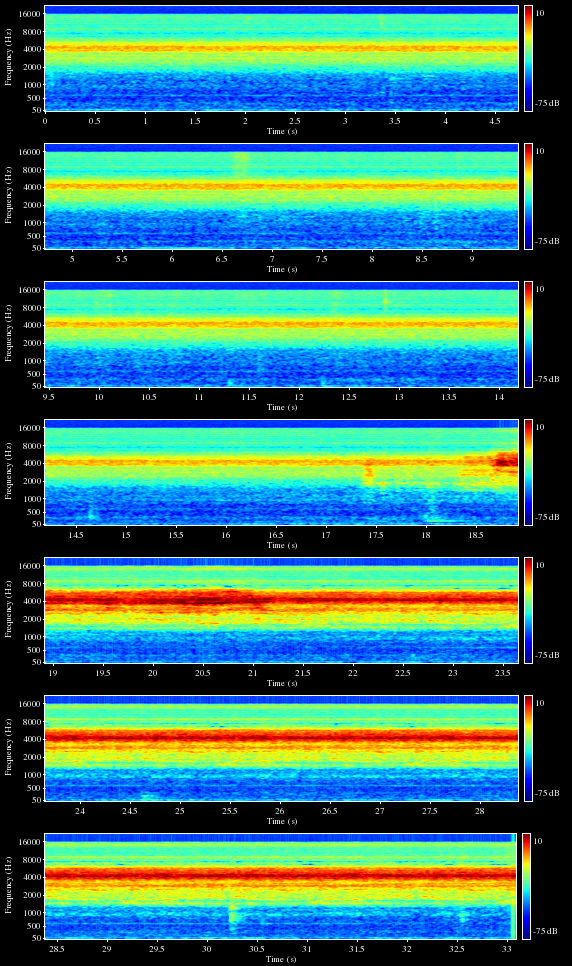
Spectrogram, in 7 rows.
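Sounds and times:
steam locomotive hiss: 11.5 - 33.0.

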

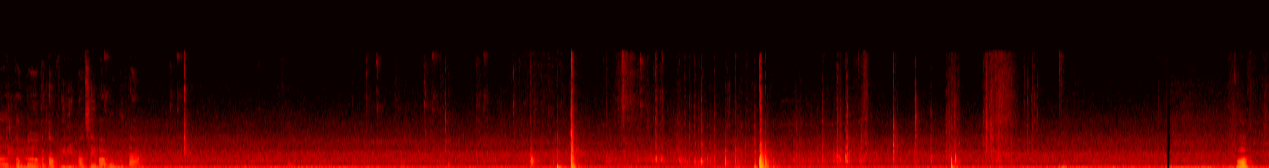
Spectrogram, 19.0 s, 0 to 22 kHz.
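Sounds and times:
low room hum: 0.0 - 19.0
objects knocking on wooden table: 11.3 - 11.7.

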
